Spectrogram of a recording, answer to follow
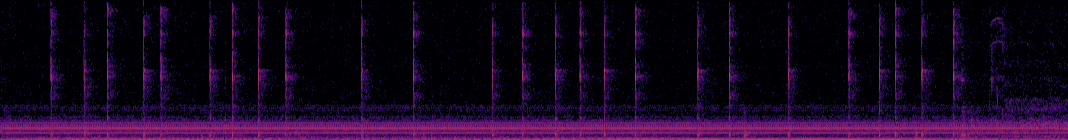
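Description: Faint, irregular clicking while handwriting is drawn on a computer screen, over a steady low electrical hum.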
